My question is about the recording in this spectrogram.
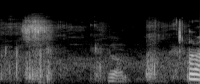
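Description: Mostly quiet, with a brief hiss near the start and faint voices, then a boy says "Alright" near the end.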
